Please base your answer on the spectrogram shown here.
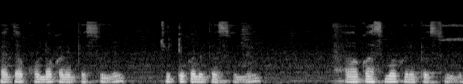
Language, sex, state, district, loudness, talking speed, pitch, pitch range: Telugu, male, Andhra Pradesh, Srikakulam, -18 LUFS, 90 wpm, 120 Hz, 115-135 Hz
